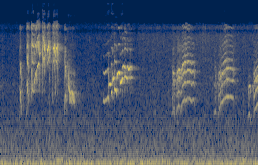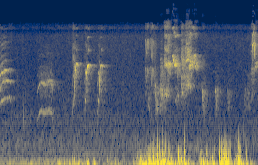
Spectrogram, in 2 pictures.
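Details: A bird singing, with a busy run of high chirps and short downslurred and stacked notes, then a burst of louder low rumbling noise near the end under more chirping.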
